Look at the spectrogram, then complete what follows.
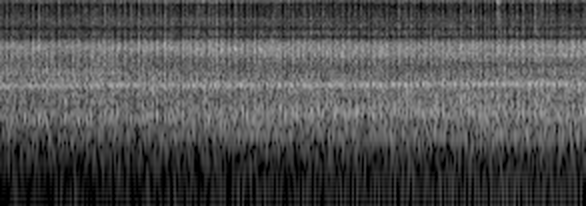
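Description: Electric sewing machine running steadily, stitching a quarter-inch seam through two layered squares of fabric, with a steady whine over the even run of stitches.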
